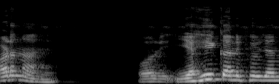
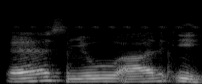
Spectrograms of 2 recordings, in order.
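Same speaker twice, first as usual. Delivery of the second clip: slow spelling; 3 dB quieter, much slower than usual. Shown as a demonstration. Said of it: "spelling out letters".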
